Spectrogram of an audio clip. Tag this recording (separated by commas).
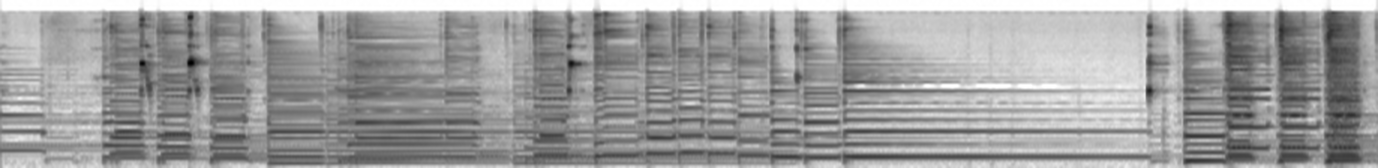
Music, Musical instrument, Guitar, inside a small room, Plucked string instrument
